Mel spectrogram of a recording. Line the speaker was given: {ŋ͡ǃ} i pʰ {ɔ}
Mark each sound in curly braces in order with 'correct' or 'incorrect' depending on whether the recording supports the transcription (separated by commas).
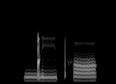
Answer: correct, correct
